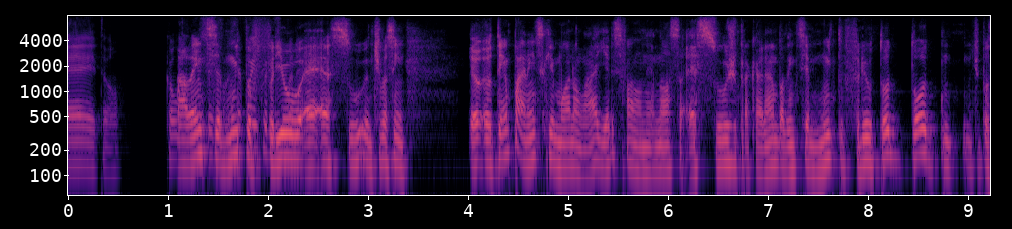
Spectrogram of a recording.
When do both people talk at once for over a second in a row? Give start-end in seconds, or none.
1.1-2.4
